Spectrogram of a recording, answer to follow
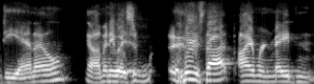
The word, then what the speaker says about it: Di'Anno: Tell you also, I just read this morning, Paul Di'Anno, I believe is the way you pronounce his last name, Di'Anno.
